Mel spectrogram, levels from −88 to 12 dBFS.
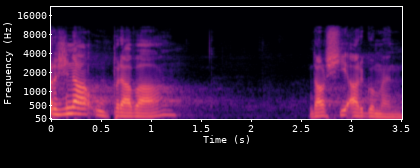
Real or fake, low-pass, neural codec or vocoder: real; 10.8 kHz; none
